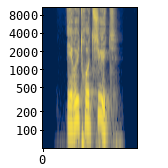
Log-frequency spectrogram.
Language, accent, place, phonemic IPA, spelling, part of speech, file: German, Germany, Berlin, /eʁytʁoˈt͡syːt/, Erythrozyt, noun, De-Erythrozyt.ogg
- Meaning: erythrocyte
